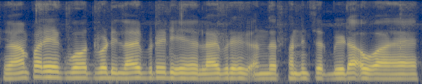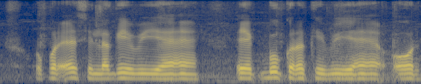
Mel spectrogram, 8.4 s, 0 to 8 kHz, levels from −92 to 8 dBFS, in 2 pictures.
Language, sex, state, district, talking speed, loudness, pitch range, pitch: Hindi, male, Rajasthan, Bikaner, 185 wpm, -15 LUFS, 130-145 Hz, 135 Hz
